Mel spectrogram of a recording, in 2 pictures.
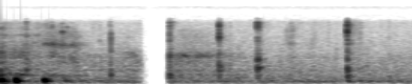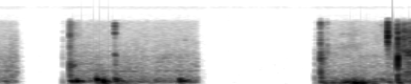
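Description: Typing on a computer keyboard: quiet, rapid key clicks in short bursts separated by brief pauses of silence.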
